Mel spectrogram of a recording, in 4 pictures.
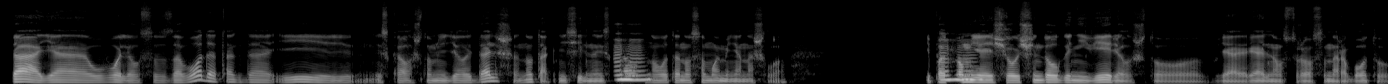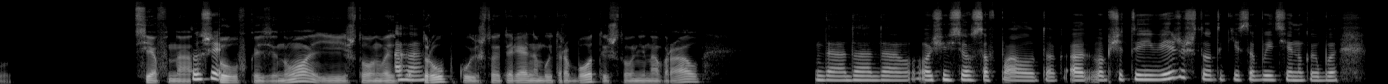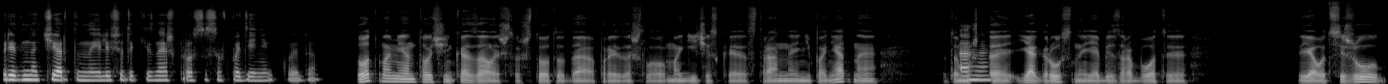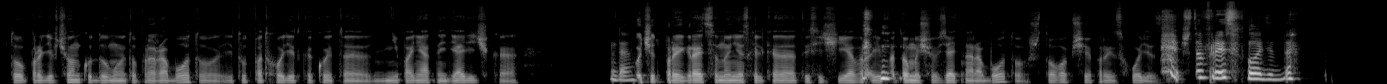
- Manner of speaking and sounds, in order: tapping; chuckle; laugh; laughing while speaking: "Что происходит, да?"
- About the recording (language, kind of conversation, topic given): Russian, podcast, Какая случайная встреча перевернула твою жизнь?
